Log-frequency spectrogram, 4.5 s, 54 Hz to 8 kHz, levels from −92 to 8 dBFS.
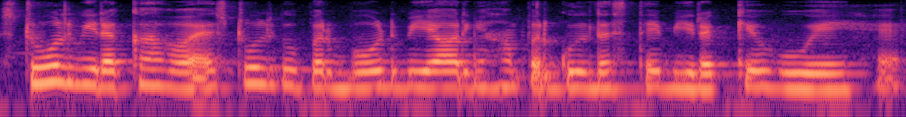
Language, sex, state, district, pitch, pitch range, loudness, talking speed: Hindi, female, Himachal Pradesh, Shimla, 190 Hz, 185-195 Hz, -17 LUFS, 250 wpm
